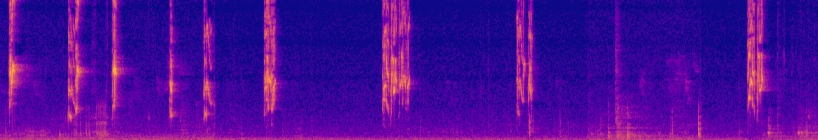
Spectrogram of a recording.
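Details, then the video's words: Lovebird praised as pretty and good at singing, repeating short, piercing high chirps and buzzy double notes roughly every half second to second over twelve seconds, with light clicking sounds behind. "Love Bird Cantik Pinter Nyanyi"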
